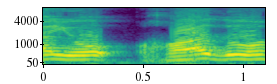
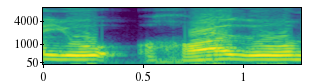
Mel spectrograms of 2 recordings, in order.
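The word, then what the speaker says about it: يؤخذ: Kemudian wala yu'khadhu minha, la ada mat tabi'i, fathah bertemu alif. Yu'khadhu, hamzahnya diputus karena dia sifat hamas dan sifat jaharnya, bukan diputus tapi dia ditahan suaranya dan ditahan nafasnya. Wala yu'khadhu minha, dzu hati-hati jangan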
